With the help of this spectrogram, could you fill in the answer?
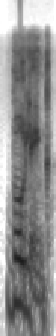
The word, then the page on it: bowling: Indian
